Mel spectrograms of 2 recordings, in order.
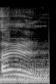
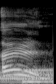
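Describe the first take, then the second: Both takes have the same delivery.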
